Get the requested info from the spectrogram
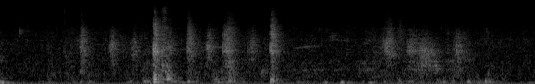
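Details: Litter of Kuvasz puppies at sixteen days old: a run of short squeaky whimpers and snuffling pants, loudest near one and a half and two and a half seconds, over low room background.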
